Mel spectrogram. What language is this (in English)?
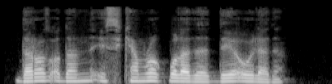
Uzbek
